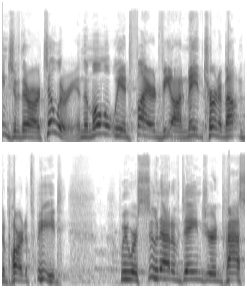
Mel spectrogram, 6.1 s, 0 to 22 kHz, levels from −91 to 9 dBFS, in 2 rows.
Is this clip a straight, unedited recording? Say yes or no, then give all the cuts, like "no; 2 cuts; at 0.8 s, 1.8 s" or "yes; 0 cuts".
no; 2 cuts; at 2.5 s, 3.4 s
